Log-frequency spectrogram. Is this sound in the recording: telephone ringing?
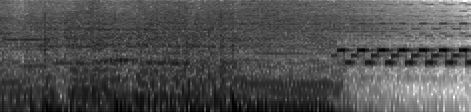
yes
